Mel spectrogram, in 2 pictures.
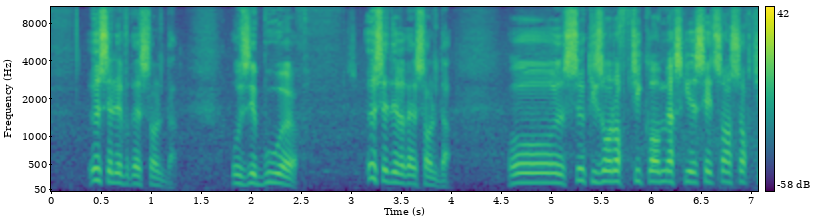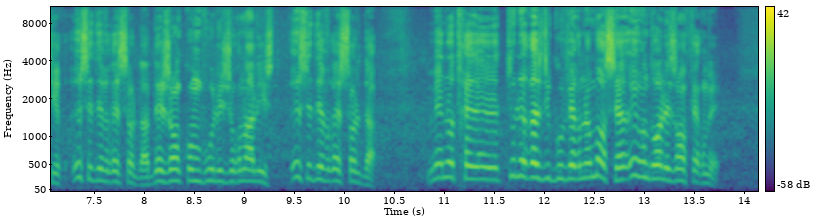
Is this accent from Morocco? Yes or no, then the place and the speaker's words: yes; Morocco; now in Belgium; Chez nous, au Maroc, ils le font. Hein. Pourtant, on est pauvres, hein, mais bon.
